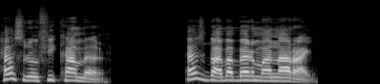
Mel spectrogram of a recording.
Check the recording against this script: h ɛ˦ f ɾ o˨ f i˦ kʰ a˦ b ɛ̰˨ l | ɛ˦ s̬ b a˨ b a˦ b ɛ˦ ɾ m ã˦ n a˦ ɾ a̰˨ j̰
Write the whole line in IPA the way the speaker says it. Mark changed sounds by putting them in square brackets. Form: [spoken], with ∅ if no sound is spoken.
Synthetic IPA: h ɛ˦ [s] ɾ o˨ f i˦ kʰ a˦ [m] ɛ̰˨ l | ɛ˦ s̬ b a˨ b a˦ b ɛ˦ ɾ m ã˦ n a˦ ɾ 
